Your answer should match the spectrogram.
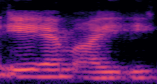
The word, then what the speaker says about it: amie: So if you, but pronunciation is same. Masculine, that is, masculine, that is AMI with I, that is AMI, and feminine AMIE, clear?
